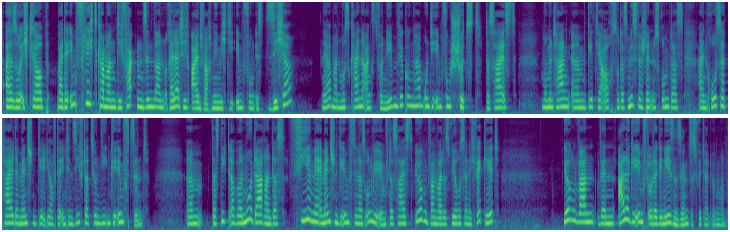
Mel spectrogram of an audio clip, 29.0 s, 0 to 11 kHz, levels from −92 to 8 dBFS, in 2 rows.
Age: 20-39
